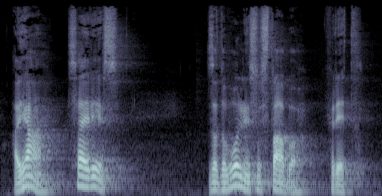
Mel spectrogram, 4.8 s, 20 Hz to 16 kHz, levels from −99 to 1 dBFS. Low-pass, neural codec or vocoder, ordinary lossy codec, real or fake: 14.4 kHz; none; MP3, 64 kbps; real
